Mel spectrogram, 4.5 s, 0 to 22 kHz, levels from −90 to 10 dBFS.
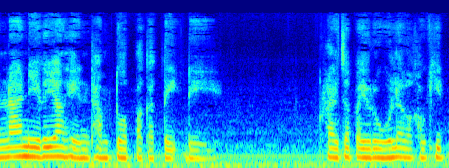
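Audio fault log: throughout generation loss: likely about seven successive lossy re-encodes stacking quantisation noise, leaving speech swirly, hollow and smeared, attacks blurred, nothing above 16.7 kHz.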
